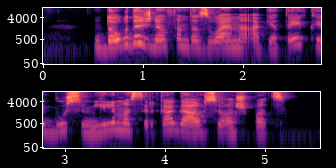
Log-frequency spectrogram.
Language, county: Lithuanian, Kaunas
